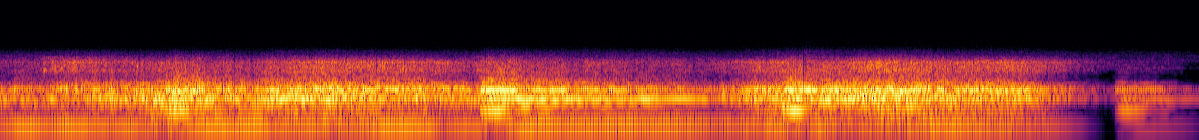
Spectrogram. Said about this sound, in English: Bellkeeper, toll the bells.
